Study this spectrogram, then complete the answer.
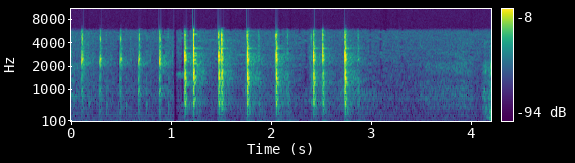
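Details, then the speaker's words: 2002 Lexus RX300 3.0 VVT oil control valve tested on the bench after cooling below about 160°: crisp, sharp clicks about four a second as it actuates normally. When hot it clicked without moving the pin, causing P1349 and bank 1 misfires. "it's talking to me I hear it clicking inside the Sol ano but it just ain't actuating a pin when it's hot"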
